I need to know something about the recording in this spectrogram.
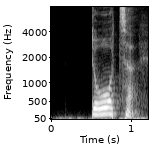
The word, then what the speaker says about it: daughter: said the word daughter daughter so here she's pronounced the t in full if this was an american pronunciation it would be daughter daughter at the end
